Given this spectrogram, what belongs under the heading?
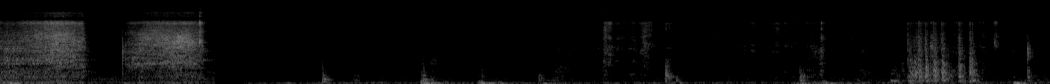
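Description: Two loud bursts of hand sanding, scratchy and close, then a lull before quieter scraping strokes resume in bursts toward the end.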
